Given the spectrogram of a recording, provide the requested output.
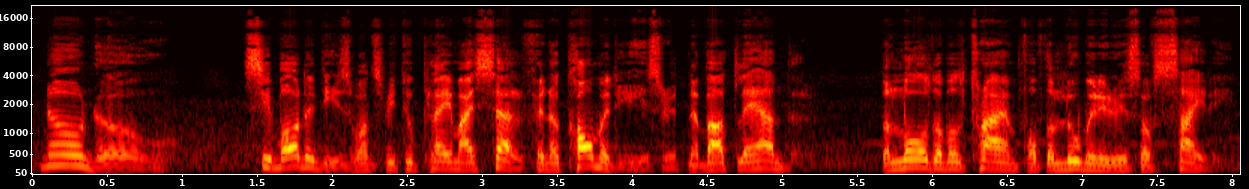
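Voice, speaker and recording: A genial, urbane civic leader in a video game. His voice is a little high and very animated, articulate and wry, over faint background noise. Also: normal speed. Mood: amused, friendly.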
